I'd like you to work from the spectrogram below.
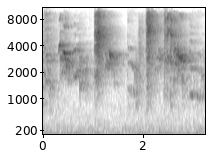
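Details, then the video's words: Budgerigars mating, the male having been rejected earlier by a white-grey budgie; harsh, buzzy squawks and scratchy warbled notes come in three bursts, each about half a second to a second long, with faint low hum beneath. "Budgies mating"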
